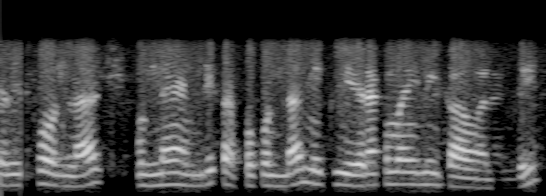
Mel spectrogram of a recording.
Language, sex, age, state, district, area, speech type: Telugu, male, 45-60, Andhra Pradesh, Krishna, urban, conversation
